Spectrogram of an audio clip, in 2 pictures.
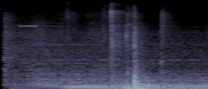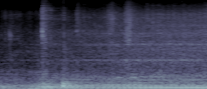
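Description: A low rumble echoes in a large hollow space.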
